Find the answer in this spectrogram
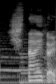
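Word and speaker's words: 竹刀: 마지막으로 보실 어휘는 예외 어휘인 죽도, 시나이가 있습니다. 죽도라고 하는 단어는 치크토라던가 타케카타나라던가 이런 식으로 읽는 게 아니라 시나이라고 하는 별도의 발음으로 읽으니까 주의가 필요해요.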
